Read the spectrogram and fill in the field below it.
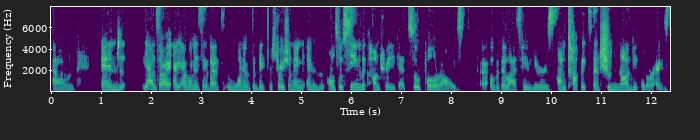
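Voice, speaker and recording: With a French accent, a woman talks at a medium pitch and moderate pace in monotone, flat intonation, the sound dry and close with no echo. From France. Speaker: advertising agency co-founder. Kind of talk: interview conversation.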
